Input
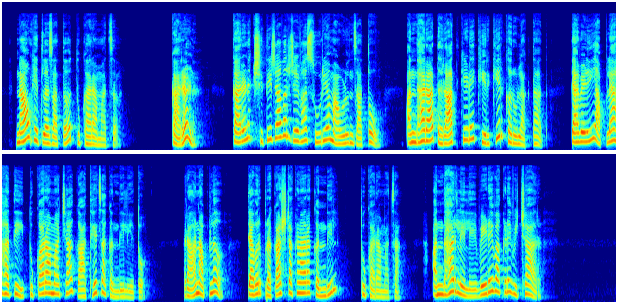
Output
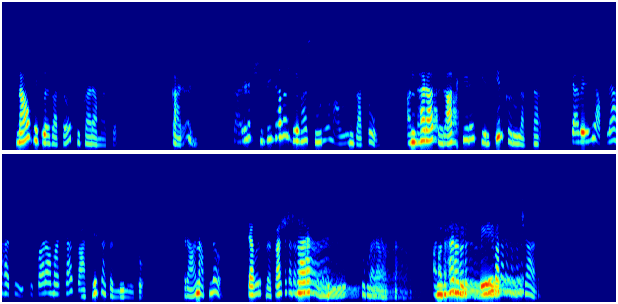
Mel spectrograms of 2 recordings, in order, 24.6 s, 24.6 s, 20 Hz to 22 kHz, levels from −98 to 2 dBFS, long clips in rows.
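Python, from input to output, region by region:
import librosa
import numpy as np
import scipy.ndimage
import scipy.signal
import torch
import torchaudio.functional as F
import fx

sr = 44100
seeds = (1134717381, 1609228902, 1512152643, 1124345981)

y = fx.chain(x, sr, fx.hum_notches(base_hz=50, count=6),
    fx.over_compress(threshold_db=-26.0, ratio=-1.0),
    fx.detune_double(cents=51), at=(3.55, 5.54))
y = fx.chain(y, sr, fx.ellip_bandpass(low_hz=150.0, high_hz=1300.0, order=3, stop_db=40),
    fx.low_shelf(hz=380.0, db=-8.0),
    fx.level_steps(step_db=18), at=(6.4, 6.95))
y = fx.chain(y, sr, fx.air_absorb(metres=150.0),
    fx.sustainer(db_per_s=65.0), at=(8.51, 9.14))
y = fx.chain(y, sr, fx.highpass(hz=450.0, slope=12),
    fx.high_shelf(hz=2900.0, db=-11.5), at=(10.73, 13.86))
y = fx.chain(y, sr, fx.echo_single(ms=333, db=-17.0),
    fx.echo_warbled(ms=98, feedback_pct=64, rate_hz=2.8, cents=179, wet_db=-3), at=(17.84, 22.72))
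y = fx.high_shelf(y, sr, hz=3500.0, db=-5.0)
y = fx.level_steps(y, sr, step_db=10)
y = fx.spectral_expand(y, sr, expansion=2.5)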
